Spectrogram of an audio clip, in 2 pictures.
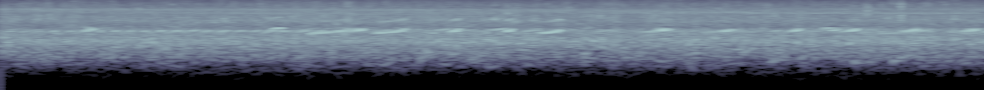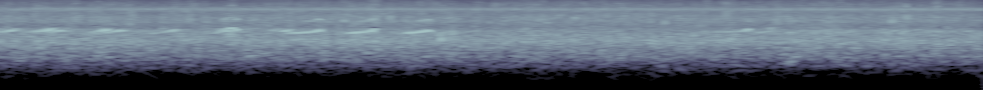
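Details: Kajika frogs at Yokoze in Saitama's Chichibu district on a summer night, giving clear whistled, slightly rising notes in a lively series over several seconds, with a rushing mountain stream behind.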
